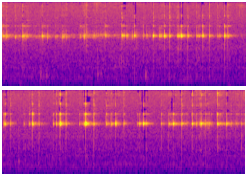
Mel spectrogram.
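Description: An Arizona green tea glass bottle is tapped at varying speeds, producing a quiet, irregular run of light, clicky taps. Each tap is short and bright with a thin glassy ping that dies away almost instantly, over a soft, faint background.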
